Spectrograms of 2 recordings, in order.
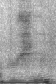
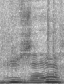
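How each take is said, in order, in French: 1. Le nom se prononce à la française. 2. Le nom se prononce à la française.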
